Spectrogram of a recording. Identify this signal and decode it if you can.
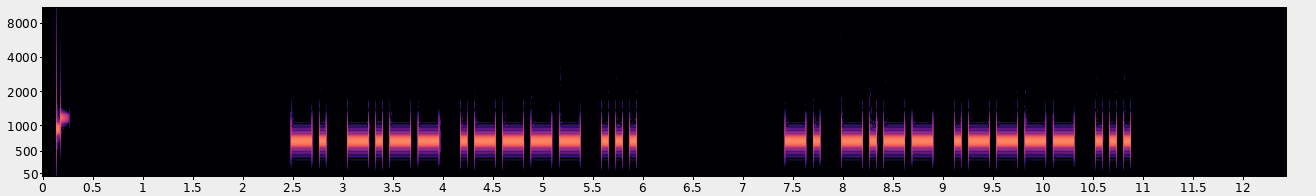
Morse code, heard as a keyed tone, about 17 wpm, 700 Hz. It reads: NY1S NY1S
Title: USA Call Signs - 4 Characters - Repeated 2x - 17wpm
